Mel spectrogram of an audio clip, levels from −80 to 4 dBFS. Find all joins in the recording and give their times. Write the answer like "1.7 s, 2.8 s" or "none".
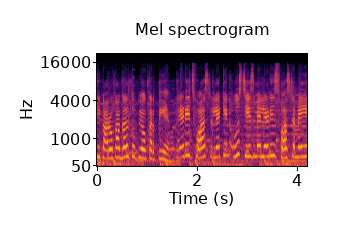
1.7 s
